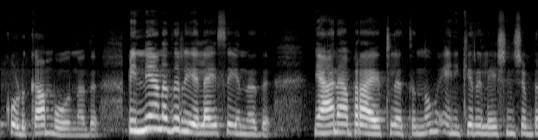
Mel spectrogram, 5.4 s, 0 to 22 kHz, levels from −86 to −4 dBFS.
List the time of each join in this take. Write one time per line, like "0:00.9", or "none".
0:01.1

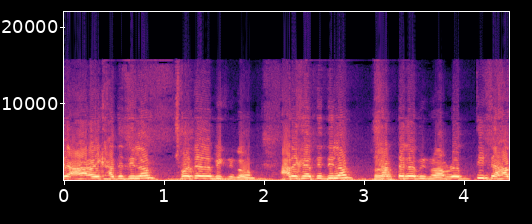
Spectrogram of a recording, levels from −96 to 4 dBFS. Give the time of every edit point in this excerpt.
none

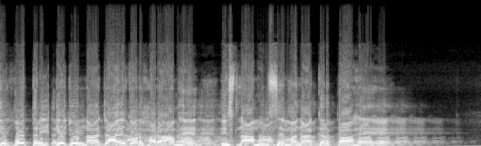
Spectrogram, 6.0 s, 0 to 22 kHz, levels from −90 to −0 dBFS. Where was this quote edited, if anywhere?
none

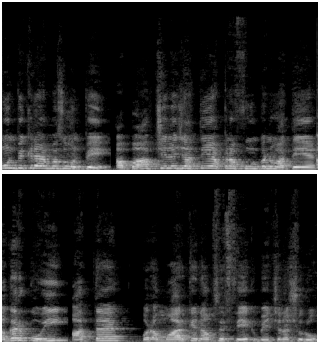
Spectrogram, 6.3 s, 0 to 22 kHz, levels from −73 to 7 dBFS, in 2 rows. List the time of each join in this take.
0:03.2

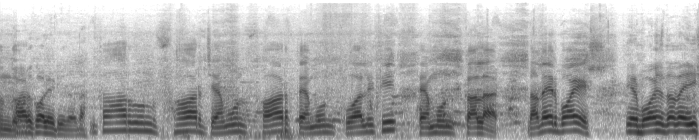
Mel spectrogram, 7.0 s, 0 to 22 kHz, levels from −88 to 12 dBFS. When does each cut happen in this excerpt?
none

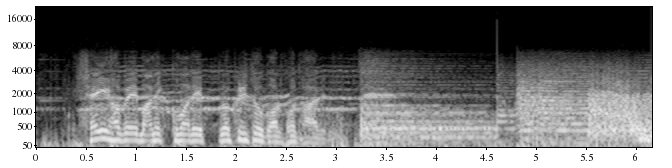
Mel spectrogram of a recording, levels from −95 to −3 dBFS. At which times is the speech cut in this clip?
0:04.6

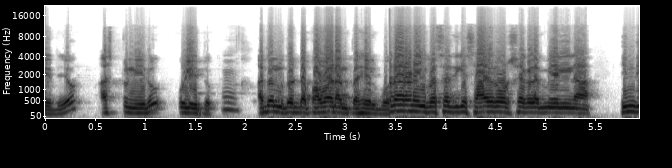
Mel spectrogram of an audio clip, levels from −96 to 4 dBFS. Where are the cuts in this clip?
0:03.5

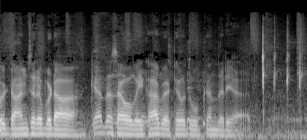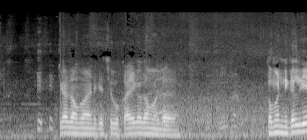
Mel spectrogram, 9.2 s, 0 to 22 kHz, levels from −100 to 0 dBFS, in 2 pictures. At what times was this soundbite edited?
none

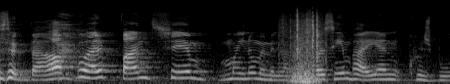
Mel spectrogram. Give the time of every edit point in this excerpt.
0:03.1

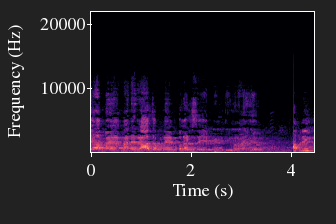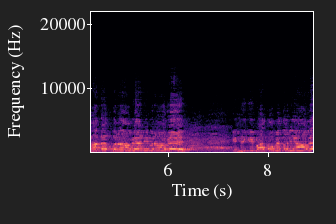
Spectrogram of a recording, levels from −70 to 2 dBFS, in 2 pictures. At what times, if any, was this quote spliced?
0:03.9

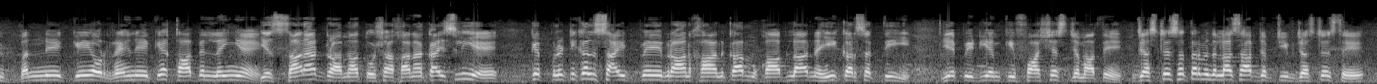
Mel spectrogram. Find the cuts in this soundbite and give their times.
0:02.6
0:11.3

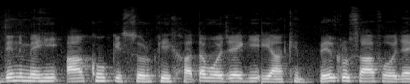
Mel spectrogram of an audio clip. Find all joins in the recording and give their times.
0:02.6

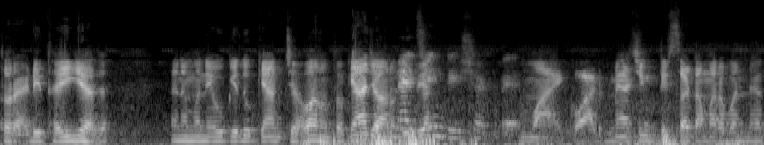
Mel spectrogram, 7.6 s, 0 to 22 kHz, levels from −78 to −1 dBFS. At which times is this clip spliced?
none

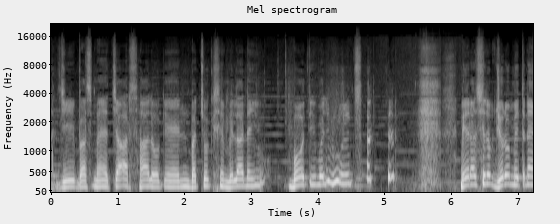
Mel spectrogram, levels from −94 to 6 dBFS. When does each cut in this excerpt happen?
0:05.7

